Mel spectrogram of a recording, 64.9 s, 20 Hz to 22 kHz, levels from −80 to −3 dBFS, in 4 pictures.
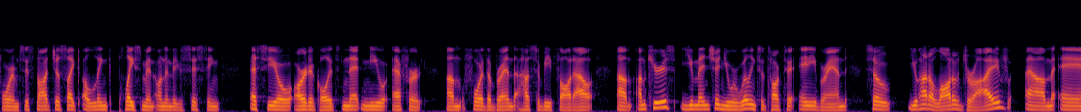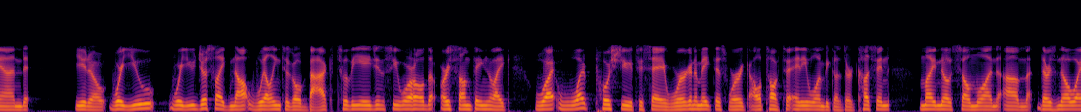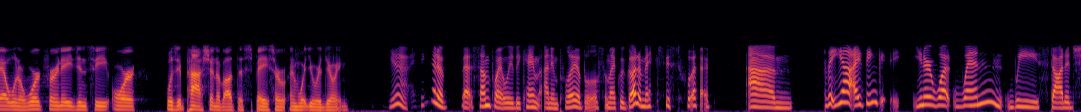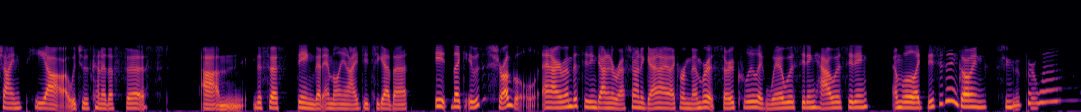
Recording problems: high frequencies cut off; severe; nothing above 4 kHz

